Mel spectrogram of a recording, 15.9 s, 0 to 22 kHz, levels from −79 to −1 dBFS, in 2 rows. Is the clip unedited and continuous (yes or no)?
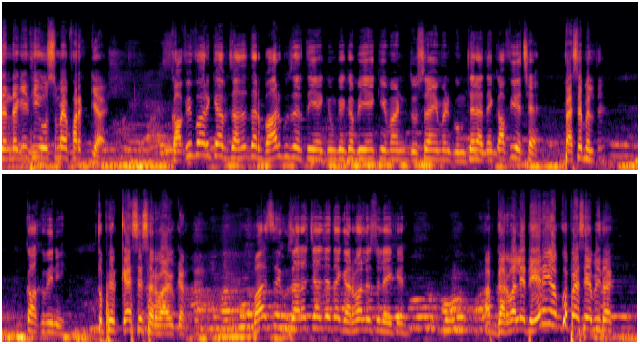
yes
